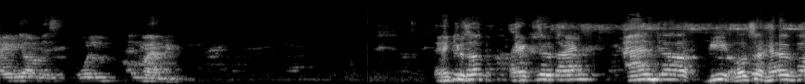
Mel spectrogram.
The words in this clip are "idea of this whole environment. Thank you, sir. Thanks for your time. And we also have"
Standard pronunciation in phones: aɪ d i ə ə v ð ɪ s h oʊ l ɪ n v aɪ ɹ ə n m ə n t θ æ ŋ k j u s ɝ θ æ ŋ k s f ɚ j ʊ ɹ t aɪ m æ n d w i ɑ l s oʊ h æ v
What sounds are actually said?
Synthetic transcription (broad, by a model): aɪ d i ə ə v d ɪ s h oʊ l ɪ n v aɪ ə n m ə n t t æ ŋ k j u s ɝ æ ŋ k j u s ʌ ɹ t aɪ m æ n d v i ɑ l s oʊ h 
